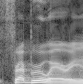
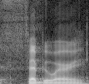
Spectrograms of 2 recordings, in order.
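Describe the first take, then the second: First: The first R sound is clearly pronounced. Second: The first R sound is left out. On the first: This is the technically correct form. "February is technically what it is" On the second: This is how most people say it. "most people just say February. They they get rid of that R"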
